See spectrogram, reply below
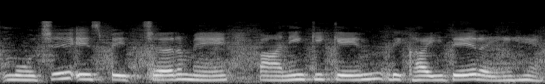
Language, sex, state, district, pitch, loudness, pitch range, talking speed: Hindi, female, Madhya Pradesh, Dhar, 210 Hz, -13 LUFS, 205-230 Hz, 120 wpm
